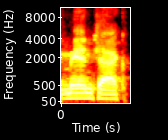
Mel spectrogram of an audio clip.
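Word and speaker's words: Manchaca: this to uh manchak people that aren't from around here i don't know why you say it man jack but that's how you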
